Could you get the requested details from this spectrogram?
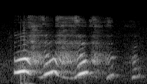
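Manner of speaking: high, loud fake sob; cartoon sob. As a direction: wail like a crying kitten. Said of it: "the cat is crying".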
